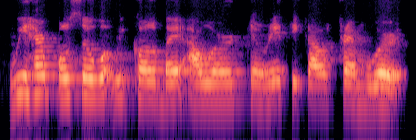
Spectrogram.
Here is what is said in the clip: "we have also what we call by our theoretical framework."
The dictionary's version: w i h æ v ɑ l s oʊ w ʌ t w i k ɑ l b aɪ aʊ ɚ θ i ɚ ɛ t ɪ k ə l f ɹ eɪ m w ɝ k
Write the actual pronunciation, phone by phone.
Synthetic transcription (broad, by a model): w i h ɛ p ɑ l s oʊ w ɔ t w i k ɑ l b aɪ aʊ ɚ t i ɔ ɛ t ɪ k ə l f ɹ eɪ m w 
